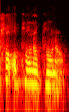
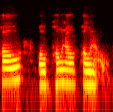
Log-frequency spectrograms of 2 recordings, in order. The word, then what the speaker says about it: Ho'oponopono: There's a lot of YouTubes on Ho'oponopono. Can you spell that, please? Yeah, H-O, and then an apostrophe, O-P, P-O-N-O-P-O-N-O, Ho'oponopono. Kind of just like it sounds.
